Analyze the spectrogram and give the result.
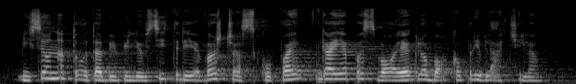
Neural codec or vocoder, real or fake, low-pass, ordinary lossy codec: none; real; 14.4 kHz; none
